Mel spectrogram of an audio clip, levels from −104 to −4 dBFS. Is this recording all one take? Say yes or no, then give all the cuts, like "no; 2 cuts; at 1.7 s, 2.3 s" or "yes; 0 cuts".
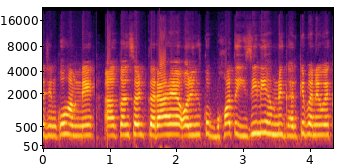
yes; 0 cuts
